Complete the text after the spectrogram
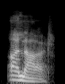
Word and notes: alar: Indian

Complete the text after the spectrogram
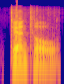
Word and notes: dental: American English

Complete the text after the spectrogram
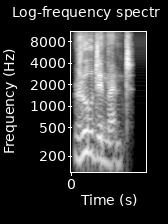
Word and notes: rudiment: Indian

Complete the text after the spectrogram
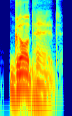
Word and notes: godhead: British English

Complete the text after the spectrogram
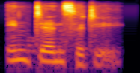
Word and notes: intensity: Indian

